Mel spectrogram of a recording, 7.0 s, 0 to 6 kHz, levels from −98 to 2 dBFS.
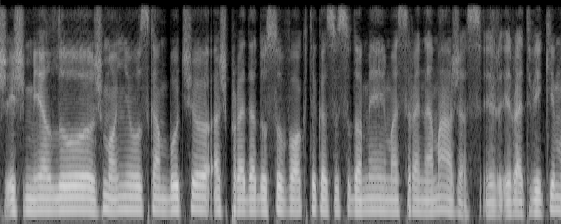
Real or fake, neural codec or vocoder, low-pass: fake; codec, 16 kHz in and 24 kHz out, 1 kbps, XY-Tokenizer; 5.4 kHz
